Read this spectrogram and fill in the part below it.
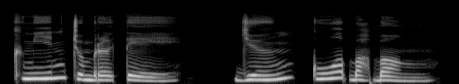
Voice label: Khmer, cambodian; クメール語（カンボジア語）の「悪口」フレーズ; insults complaints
